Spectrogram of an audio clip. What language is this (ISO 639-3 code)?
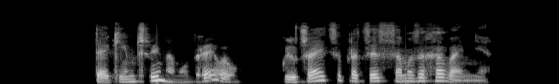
bel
